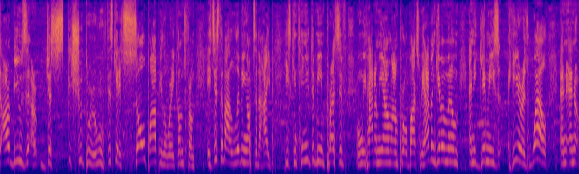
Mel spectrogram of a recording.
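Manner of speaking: normal talking voice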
